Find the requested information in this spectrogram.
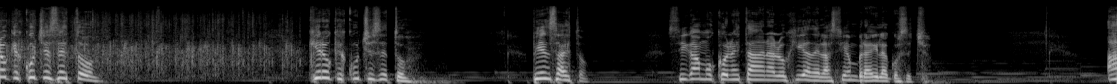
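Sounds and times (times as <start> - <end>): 
speech: 0.0 - 1.2, 3.1 - 4.3, 5.3 - 6.0, 6.7 - 9.4
audience applause: 0.0 - 3.4.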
